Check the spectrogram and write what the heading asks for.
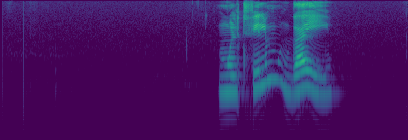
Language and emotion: Russian, neutral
